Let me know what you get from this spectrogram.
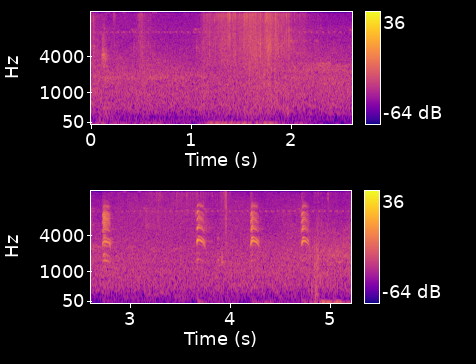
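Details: A prairie dog in a prairie dog town gives four sharp, high, dog-like barking chirps about half a second to a second apart over steady wind, warning the others of danger nearby.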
